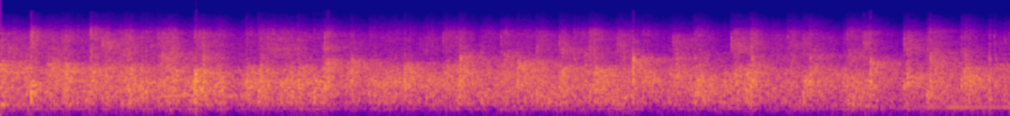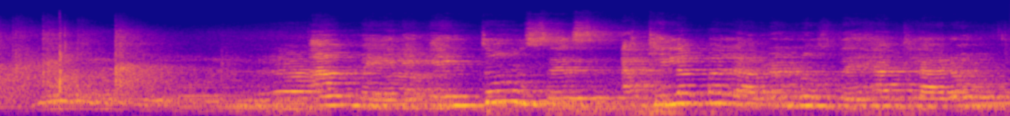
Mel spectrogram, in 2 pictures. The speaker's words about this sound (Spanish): Amén. Amén. un aplauso al Señor.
